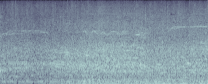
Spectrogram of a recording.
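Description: Crowd at a football ground cheering and applauding a goal just scored: a steady noise of many voices and clapping that swells a little in the first couple of seconds.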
